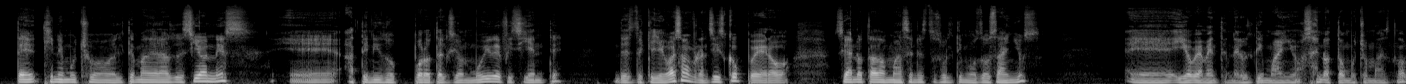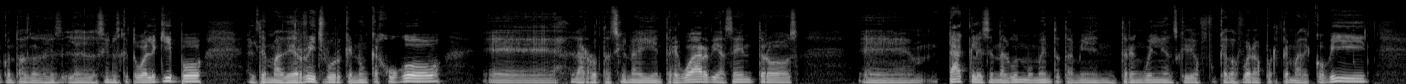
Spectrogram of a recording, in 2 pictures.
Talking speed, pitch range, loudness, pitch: 170 wpm, 95-110 Hz, -26 LUFS, 100 Hz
